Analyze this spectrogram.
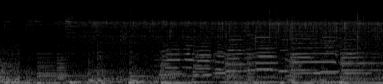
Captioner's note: sizzle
